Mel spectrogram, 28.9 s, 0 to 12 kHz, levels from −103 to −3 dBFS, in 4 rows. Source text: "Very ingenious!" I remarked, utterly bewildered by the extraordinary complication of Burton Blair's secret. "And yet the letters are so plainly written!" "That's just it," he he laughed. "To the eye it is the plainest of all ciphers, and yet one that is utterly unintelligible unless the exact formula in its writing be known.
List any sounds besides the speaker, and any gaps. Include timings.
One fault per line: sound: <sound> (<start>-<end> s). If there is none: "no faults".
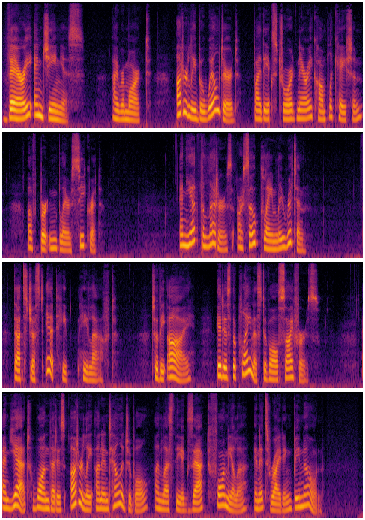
no faults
